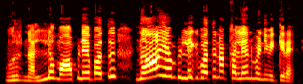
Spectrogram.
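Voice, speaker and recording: A voice actor playing a calm, firm middle-aged father in a cartoon story. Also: medium pitch, racing, no echo, lo-fi sound, natural voice. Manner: soothing, firm.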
